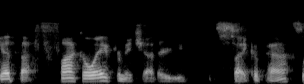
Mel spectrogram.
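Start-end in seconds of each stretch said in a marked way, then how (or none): none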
